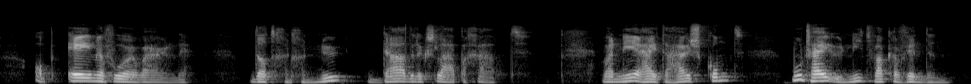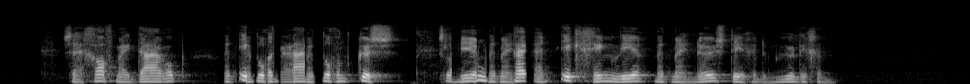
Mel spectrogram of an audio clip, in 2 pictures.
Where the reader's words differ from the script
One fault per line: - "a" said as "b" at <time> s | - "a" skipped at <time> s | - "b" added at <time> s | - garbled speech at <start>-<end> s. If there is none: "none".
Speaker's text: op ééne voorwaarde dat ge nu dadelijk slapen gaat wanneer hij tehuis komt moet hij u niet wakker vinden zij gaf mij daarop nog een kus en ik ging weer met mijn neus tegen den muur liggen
- "ge" added at 2.9 s
- garbled speech at 11.9-12.9 s
- garbled speech at 14.1-15.0 s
